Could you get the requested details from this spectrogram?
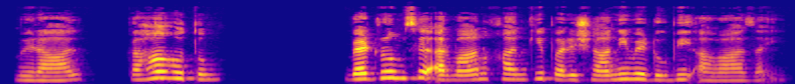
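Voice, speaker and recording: A woman narrating a romance novel in a steady storybook reading. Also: medium pitch. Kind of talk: scripted narration.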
